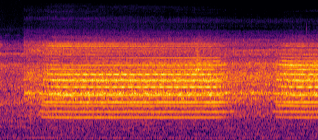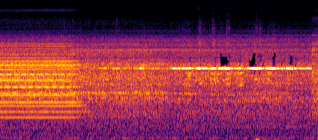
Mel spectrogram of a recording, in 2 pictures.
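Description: Sound-decoder diesel horn on an Atlas HO-scale GE U-boat model locomotive, played through the model's small speaker: two long multi-tone blasts, the first about three and a half seconds long, then a short gap and a second of about two and a half seconds. A thin high steady tone with a fast rattle follows for the last few seconds.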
